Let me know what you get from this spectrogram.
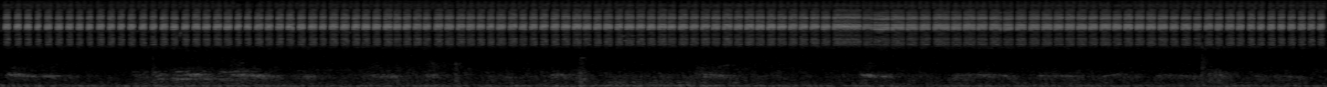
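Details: Summer morning cicadas keep up a loud, shrill, continuous buzzing with a steady pulse of roughly three beats per second, and soft scattered lower sounds behind them.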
